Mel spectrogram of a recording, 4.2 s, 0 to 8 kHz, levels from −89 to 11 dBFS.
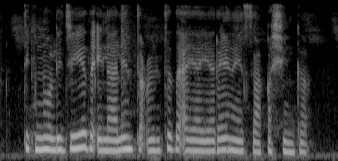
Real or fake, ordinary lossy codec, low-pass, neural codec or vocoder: fake; none; 7.2 kHz; vocoder, 22.05 kHz, 80 mel bands, WaveNeXt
